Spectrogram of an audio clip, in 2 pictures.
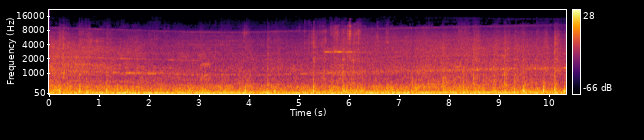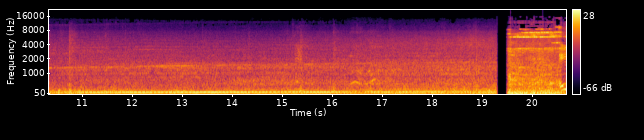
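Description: Heavy rumbling noise from a train stopped at Jodhpur Junction station in Rajasthan, a steady loud drone with faint clatter running throughout, cut by a brief break near the end.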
